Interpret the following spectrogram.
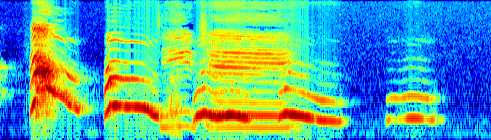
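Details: Young dog, about one and a half years old, indoors, howling whenever its owner calls the other dog DJ or talks loudly; a wavering, vocal-sounding howl that rises then slowly falls, with a short softer cry after it, following a person calling "DJ".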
